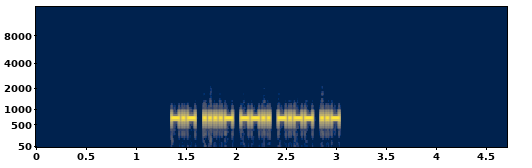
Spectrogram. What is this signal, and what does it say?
Morse code, heard as a keyed tone, about 41 wpm, 700 Hz. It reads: K4ZYU
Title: USA Call Signs - 5 Characters - 45wpm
